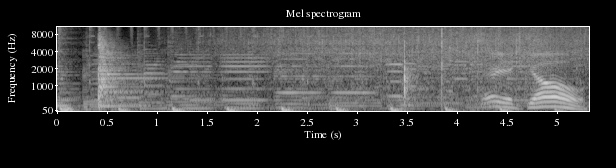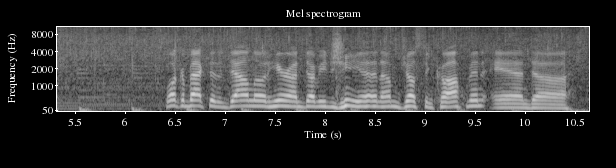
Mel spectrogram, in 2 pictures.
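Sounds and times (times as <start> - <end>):
frying pan sizzling: 0.0 - 10.6
sustained tones: 0.4 - 3.2
speech: 4.4 - 5.4, 6.4 - 10.6.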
